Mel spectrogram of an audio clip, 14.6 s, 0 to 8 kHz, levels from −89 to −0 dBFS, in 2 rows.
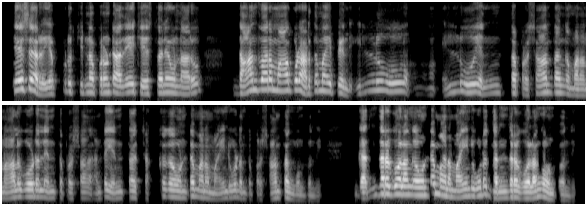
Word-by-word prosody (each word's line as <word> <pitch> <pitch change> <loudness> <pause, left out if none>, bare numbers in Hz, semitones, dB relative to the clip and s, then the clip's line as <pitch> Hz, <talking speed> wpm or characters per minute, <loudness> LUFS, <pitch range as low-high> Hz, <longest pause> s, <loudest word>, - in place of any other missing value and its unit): చేశారు. 255 - +5
ఎప్పుడు 210 +3 -11
చిన్నప్పుడుంటే 185 0 -1
అదే 185 +3 -1
చేస్తూనే 165 +3 -1
ఉన్నారు. 155 +2 -2 0.6
దానిద్వారా 255 +7 +3
మాకు 230 +1 +2
గూడా 245 - +5
అర్థమైపోయింది. 210 -6 -5
ఇల్లు, 230 +5 -10 0.8
ఇల్లు 195 +3 -12 0.2
ఎంత 175 +3 -20
ప్రశాంతంగా 185 -1 -4
మన 130 - -1
నాలుగోడలు 160 +2 -2
ఎంత 140 - -16
ప్రశా 135 +2 -12
అంటే 130 +6 -9
ఎంత 135 +3 -17 0.2
చక్కగా 165 -2 -5
ఉంటే 140 +5 -3
మన 145 - -3
మైండ్ 130 +5 -12
గూడా 155 - -8
అంత 255 - -24
ప్రశాంతంగుంటుంది. 105 -10 -9 0.5
గందరగోళంగా 205 +5 +7
ఉంటే 195 +5 -2
మన 185 - +2
మైండ్ 165 +4 -1
గూడా 205 +3 -4
గందరగోళంగా 135 +2 +3
ఉంటుంది. 100 -5 -15
170 Hz, 140 wpm, -22 LUFS, 140-205 Hz, 0.8 s, గందరగోళంగా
